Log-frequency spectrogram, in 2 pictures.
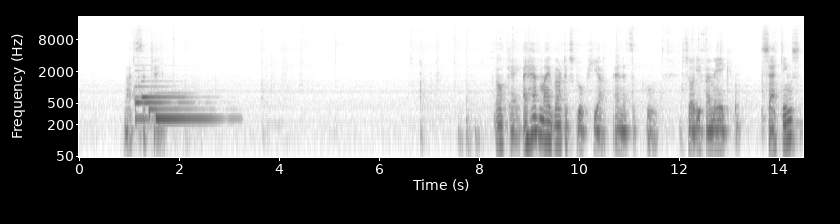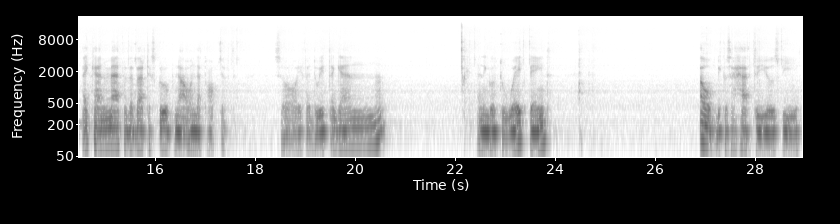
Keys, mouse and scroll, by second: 1.8-3.3 middle drag, 4.2-5.3 middle drag, 5.3-7.0 drag, 7.3-7.9 middle drag, 7.9 ctrl+Tab, 14.1-14.4 drag, 25.0-26.1 middle drag.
